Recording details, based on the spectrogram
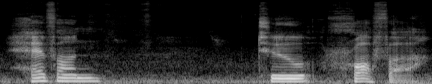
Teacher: And just by doing that, and then of course we know there's a caesura here, Heaven to hrofa, we can see that this is the first foot, and it is a falling foot with 2 weak syllables, and hrofa is the second one.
